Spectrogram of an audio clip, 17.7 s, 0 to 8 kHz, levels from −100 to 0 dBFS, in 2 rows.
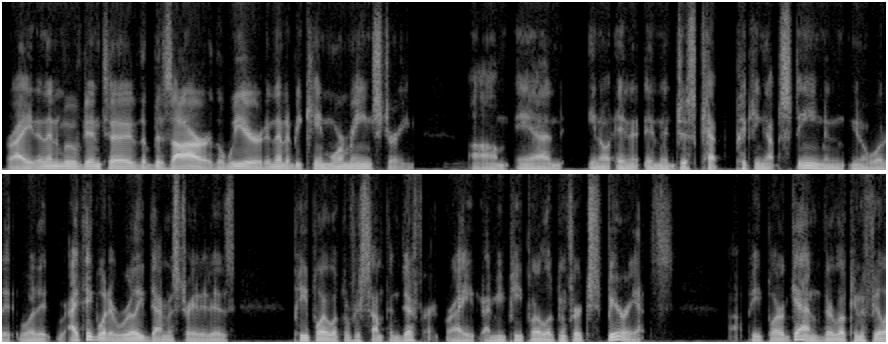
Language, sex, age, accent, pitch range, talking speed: English, male, 50-69, American, 80-95 Hz, 215 wpm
